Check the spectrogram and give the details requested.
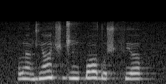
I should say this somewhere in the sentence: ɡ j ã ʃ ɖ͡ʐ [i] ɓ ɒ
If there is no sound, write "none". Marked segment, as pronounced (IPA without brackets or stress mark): ĩ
